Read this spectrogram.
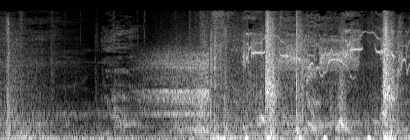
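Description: A spell crackles with fire.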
